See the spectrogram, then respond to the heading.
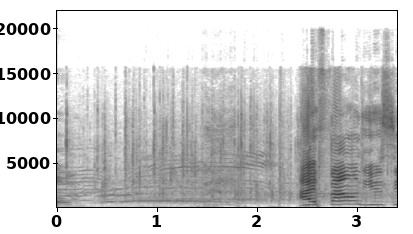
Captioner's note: applause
